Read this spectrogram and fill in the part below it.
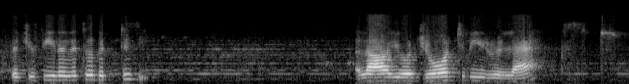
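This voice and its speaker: A woman from South Africa leading a guided meditation in a soothing, instructive manner, with long pauses between short phrases. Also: lowish voice, low-quality recording. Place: live group meditation session at a centre.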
